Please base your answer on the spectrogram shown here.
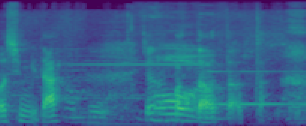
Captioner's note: ding-dong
